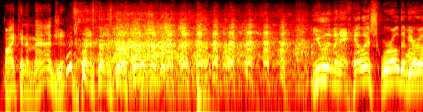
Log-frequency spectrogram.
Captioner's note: laughing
